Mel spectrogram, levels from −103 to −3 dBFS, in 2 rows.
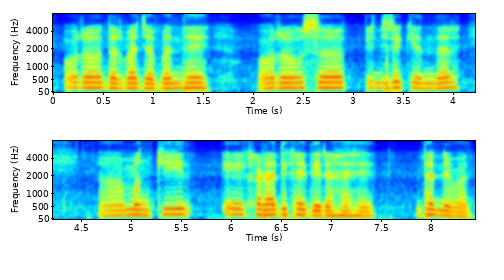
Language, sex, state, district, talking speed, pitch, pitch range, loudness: Hindi, female, Andhra Pradesh, Guntur, 130 wpm, 195 Hz, 185-200 Hz, -24 LUFS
